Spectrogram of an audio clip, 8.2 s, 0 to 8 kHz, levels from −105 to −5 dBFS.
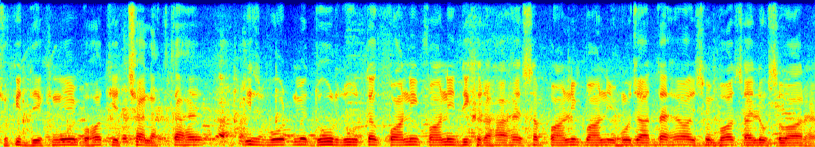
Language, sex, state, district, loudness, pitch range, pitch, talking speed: Hindi, male, Madhya Pradesh, Katni, -16 LUFS, 135-150 Hz, 140 Hz, 220 wpm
